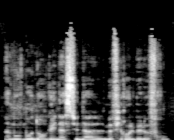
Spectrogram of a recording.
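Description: A man narrating a classic novel as an audiobook with steady storytelling. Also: medium pitch, brisk, gravelly, breathy edge, dry recording, clean studio sound.

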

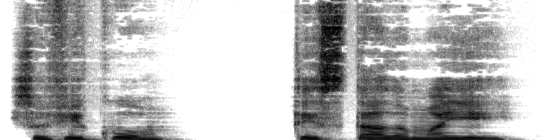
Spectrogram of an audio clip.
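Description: A man playing a passionate young nobleman in an audiobook, who speaks in a slow, forceful way. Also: on the high side, steady tone, no room sound, clean studio sound. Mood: domineering.

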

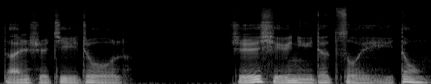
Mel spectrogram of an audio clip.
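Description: A man's voice: rumbling low, slow, mellow, no echo, pitched below the performer's own voice. A man voicing a fierce middle-aged martial-arts woman who threatens in a cold, hard voice. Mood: cold menacing.

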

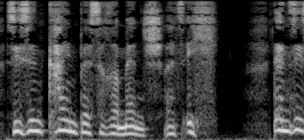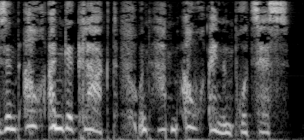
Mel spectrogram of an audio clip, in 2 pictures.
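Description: A man's voice: expressive, normal speed, breathy edge, no room sound, studio quality. A man voicing Block, a cringing, agitated male client bursting into indignant protest. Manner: shrill, indignant outburst.

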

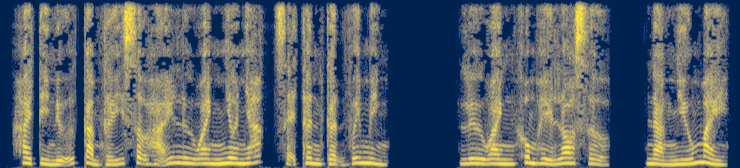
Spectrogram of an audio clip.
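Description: A woman narrating an audiobook in a steady, even storytelling manner. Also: mid-range voice, no room sound, studio quality. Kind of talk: scripted narration.

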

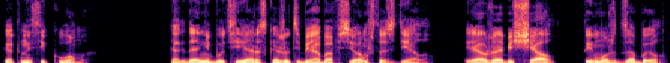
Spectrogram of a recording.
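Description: A man voicing a sinister drunken butler who speaks very slowly, quietly and deliberately in a low voice. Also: sing-song, vocal fry, no room sound, clean studio sound, full character voice. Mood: menacing. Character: sinister drunken male butler, slow and menacing.

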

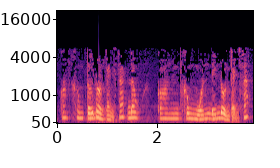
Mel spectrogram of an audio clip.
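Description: A man's voice: high-pitched, normal speed, husky, voice pushed up. A man voicing a stubborn little girl who lies and cries, her voice strained and pleading. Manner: crying, pleading. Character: stubborn lying little girl, tearful and sly. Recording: dull lo-fi recording.

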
